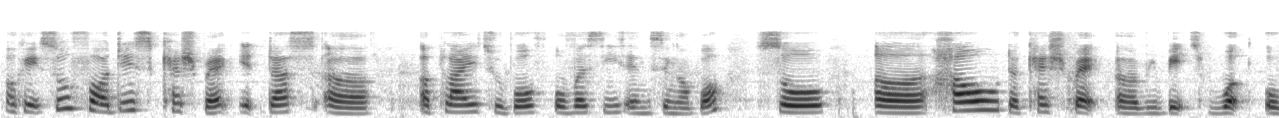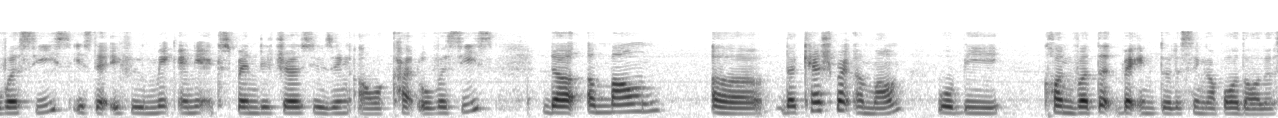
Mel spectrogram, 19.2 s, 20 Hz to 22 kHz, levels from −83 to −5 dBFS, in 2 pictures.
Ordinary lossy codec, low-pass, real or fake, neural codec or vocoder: none; 7.2 kHz; real; none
